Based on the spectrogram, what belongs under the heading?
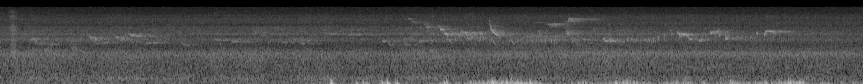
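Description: Small songbirds chirping in woodland over a steady background hiss. From about three seconds in, irregular low thumps and rumbling on the microphone are the loudest sound.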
